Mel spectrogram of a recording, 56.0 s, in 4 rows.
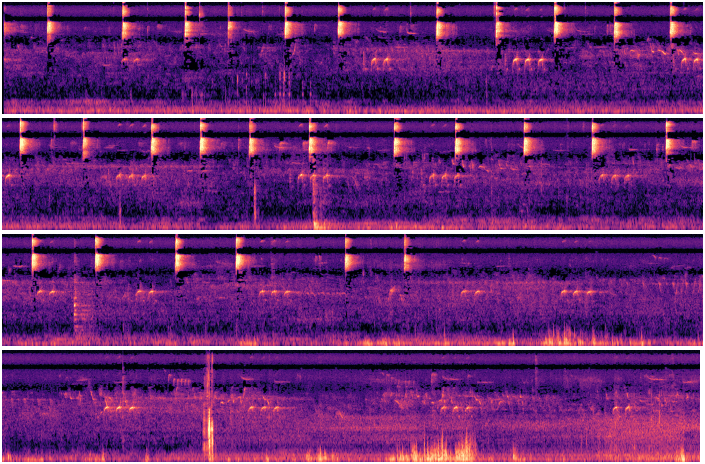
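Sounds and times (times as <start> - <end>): high thin bird chirp: 19.9 - 20.8
brief thump: 20.2 - 20.6.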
